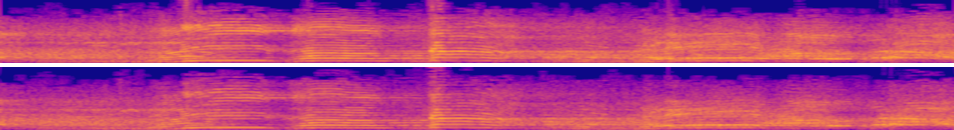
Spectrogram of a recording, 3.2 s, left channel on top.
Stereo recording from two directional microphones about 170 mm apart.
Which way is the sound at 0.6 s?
15° left (ahead or behind).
